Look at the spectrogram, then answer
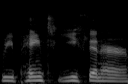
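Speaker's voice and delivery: normal talking voice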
